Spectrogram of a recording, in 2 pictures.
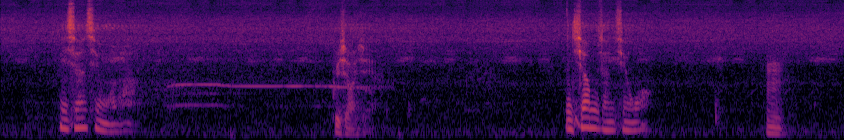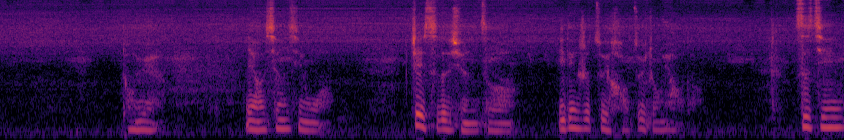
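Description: A young woman speaks quietly and closely.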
